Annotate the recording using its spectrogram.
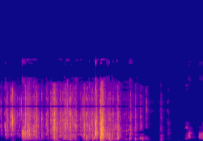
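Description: Hockey trading cards and their pack being handled, with crinkling and rustling and many small crackles. It stops about three seconds in.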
